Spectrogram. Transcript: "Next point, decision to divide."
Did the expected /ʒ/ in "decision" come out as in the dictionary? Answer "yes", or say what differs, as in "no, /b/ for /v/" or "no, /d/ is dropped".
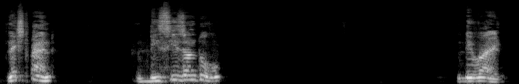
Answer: no, /z/ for /ʒ/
